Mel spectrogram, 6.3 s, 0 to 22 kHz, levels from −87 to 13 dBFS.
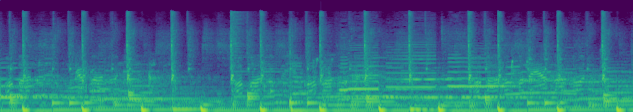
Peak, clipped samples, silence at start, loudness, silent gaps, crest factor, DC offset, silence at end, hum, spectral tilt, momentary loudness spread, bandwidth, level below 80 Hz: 0 dBFS; under 0.1%; 0 s; -14 LUFS; none; 12 dB; under 0.1%; 0 s; none; -5.5 dB/octave; 4 LU; 15.5 kHz; -14 dBFS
